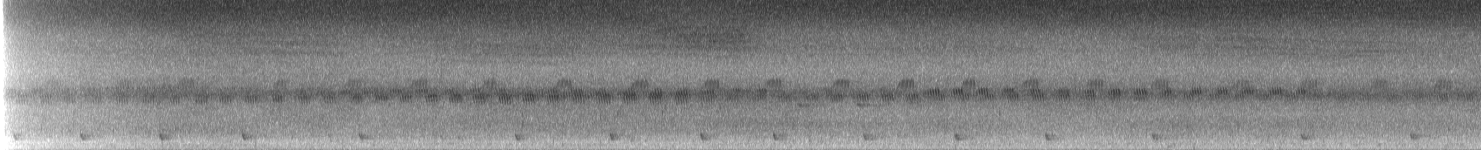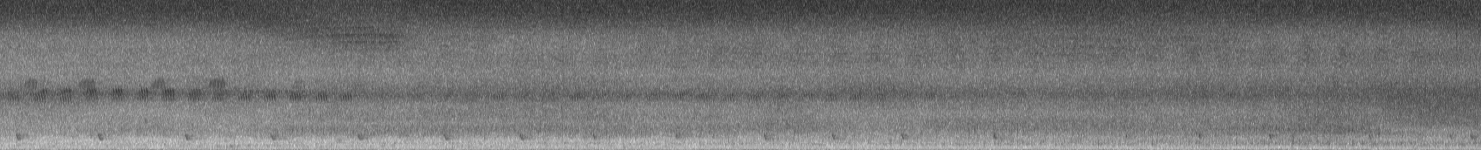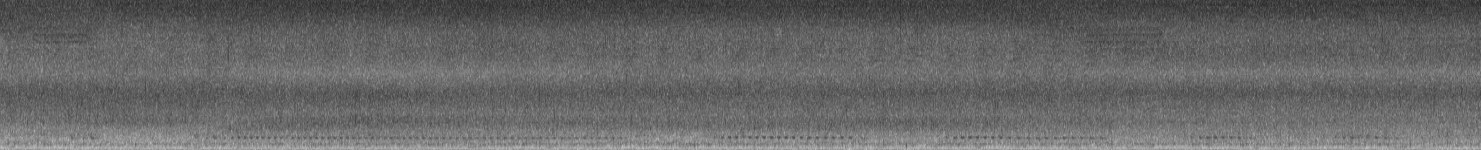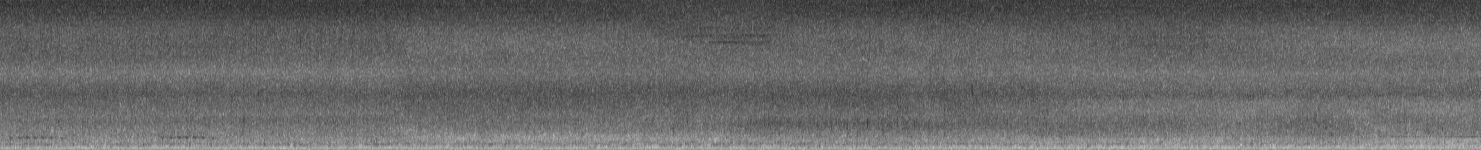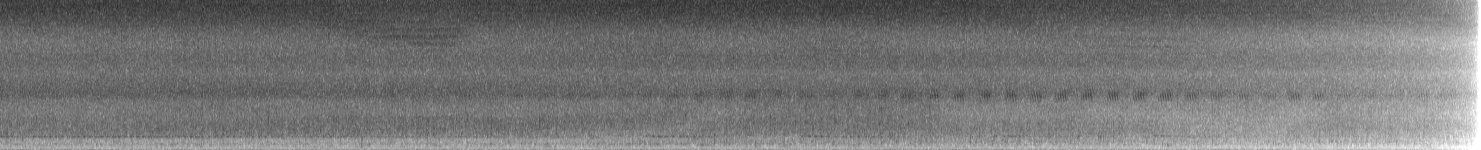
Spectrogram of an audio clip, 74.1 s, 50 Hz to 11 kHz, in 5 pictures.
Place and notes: Beitou, Taipei - Environmental sounds
Morning in the mountains, Sony PCM D50 + Soundman OKM II
北投區, 台北市 (Taipei City), 中華民國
